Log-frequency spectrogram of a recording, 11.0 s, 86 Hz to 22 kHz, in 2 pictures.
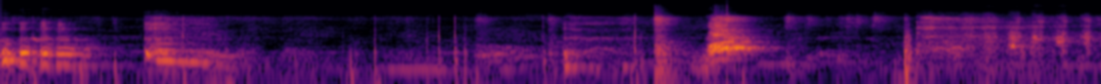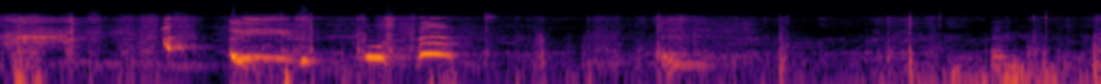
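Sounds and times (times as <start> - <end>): small dog barking: 3.5 - 3.9.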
